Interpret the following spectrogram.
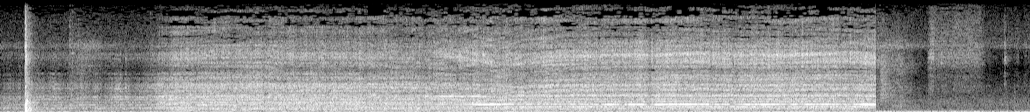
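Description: A handheld torch clicks as it is lit. Its flame then hisses steadily with a faint whistle for about seven seconds, heating the rotor's screws to loosen red Loctite, before it shuts off suddenly.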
